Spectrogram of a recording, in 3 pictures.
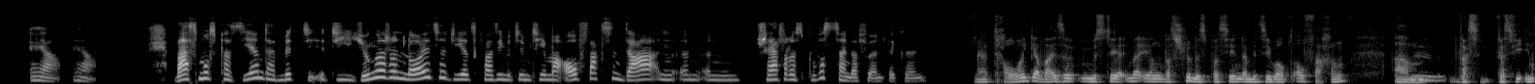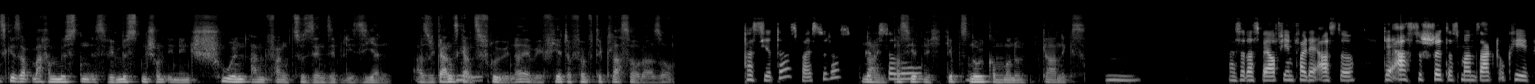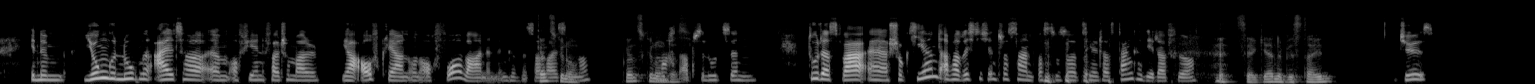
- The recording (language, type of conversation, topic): German, podcast, Was ist dir wichtiger: Datenschutz oder Bequemlichkeit?
- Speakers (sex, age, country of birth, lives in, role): female, 40-44, Germany, Portugal, host; male, 45-49, Germany, Germany, guest
- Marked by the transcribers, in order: chuckle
